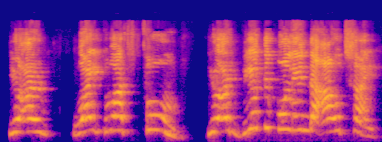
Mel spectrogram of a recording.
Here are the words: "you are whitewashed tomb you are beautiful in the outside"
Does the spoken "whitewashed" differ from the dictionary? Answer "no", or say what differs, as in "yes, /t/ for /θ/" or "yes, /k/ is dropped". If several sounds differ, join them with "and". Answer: yes, /ʃ/ is dropped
